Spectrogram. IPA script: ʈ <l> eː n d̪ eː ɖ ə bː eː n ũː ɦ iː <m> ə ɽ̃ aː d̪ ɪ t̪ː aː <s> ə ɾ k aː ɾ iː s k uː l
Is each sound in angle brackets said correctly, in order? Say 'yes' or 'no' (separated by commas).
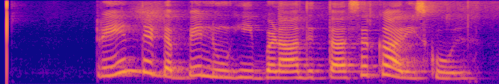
no, no, yes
